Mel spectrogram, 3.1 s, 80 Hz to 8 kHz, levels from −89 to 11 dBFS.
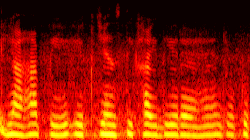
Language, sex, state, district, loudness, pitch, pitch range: Hindi, female, Bihar, Bhagalpur, -15 LUFS, 200 Hz, 195-210 Hz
